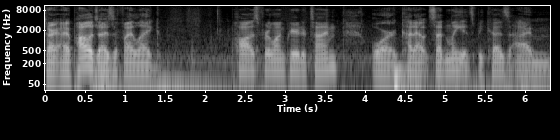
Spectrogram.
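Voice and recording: A man with a medium pitch and fairly bright, nasal tone talks at a moderate pace with ordinary pitch variation.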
